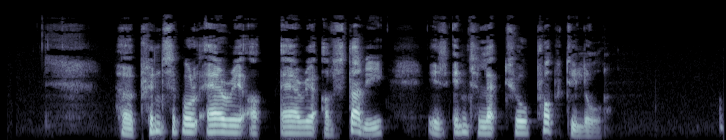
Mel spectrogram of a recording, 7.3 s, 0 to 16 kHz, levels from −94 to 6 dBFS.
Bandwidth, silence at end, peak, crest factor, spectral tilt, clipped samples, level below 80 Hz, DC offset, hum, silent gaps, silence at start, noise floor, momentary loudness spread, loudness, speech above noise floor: 11 kHz; 1.25 s; -2 dBFS; 20 dB; -5 dB/octave; under 0.1%; -64 dBFS; under 0.1%; none; none; 0.6 s; -76 dBFS; 15 LU; -22 LUFS; 54 dB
